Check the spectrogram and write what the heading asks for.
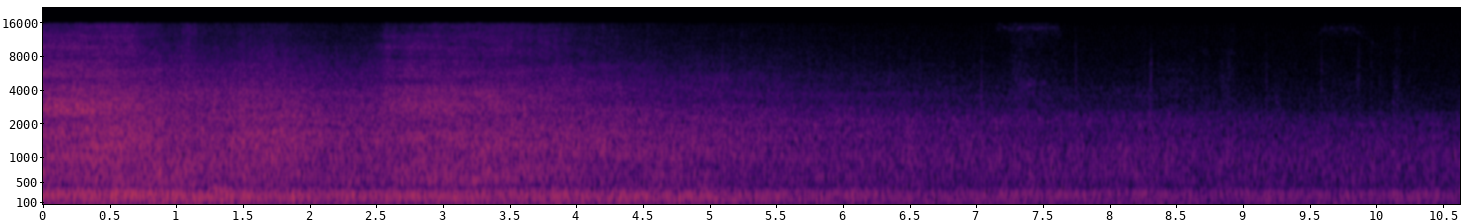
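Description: Road traffic passing: the tyre-and-engine noise of vehicles going by, loudest at the start and again about three seconds in, then fading away.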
